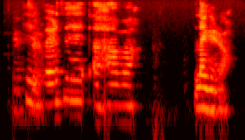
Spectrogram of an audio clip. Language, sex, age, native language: Icelandic, male, 10, Icelandic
